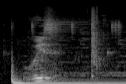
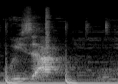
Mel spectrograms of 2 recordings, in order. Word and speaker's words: RZA: tout ce qui touche, Wiz ou Wizza ou RZA, en fonction de comment les gens le prononcent.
